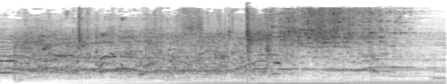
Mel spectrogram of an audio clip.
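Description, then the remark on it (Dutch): Glass shatters loudly during a riot in the village of Haren, with riot police charging, a dense spray of tinkling shards with a couple of sharp crashes, over a steady low drone that fades slightly at the end. “Overal liggen glasscherven, er zijn brandjes, de ME voert charges uit en je hoort schreeuwende jongeren in heel het dorp.”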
